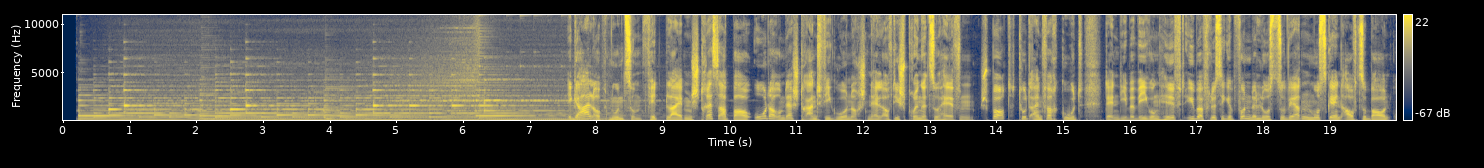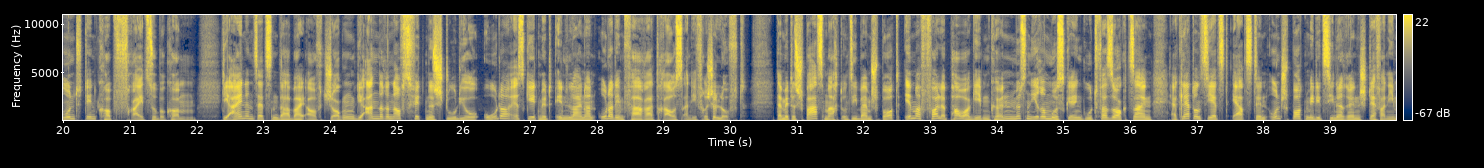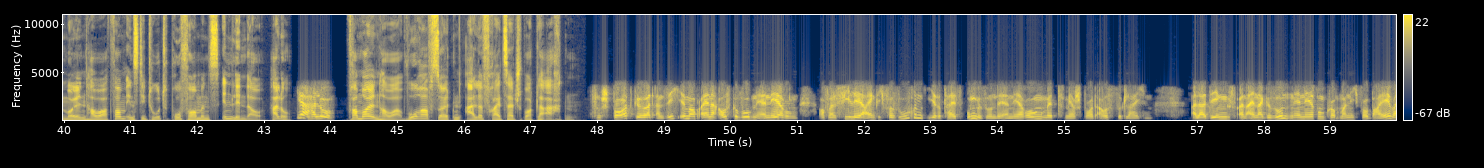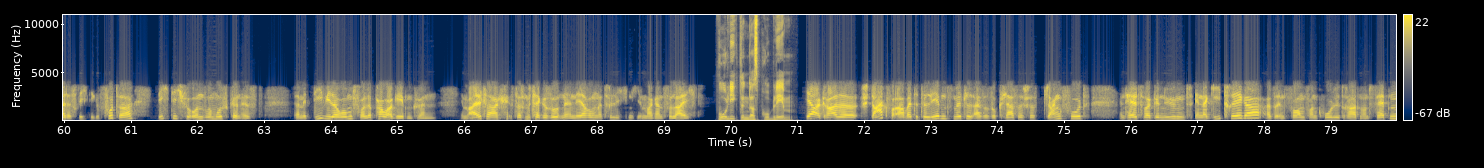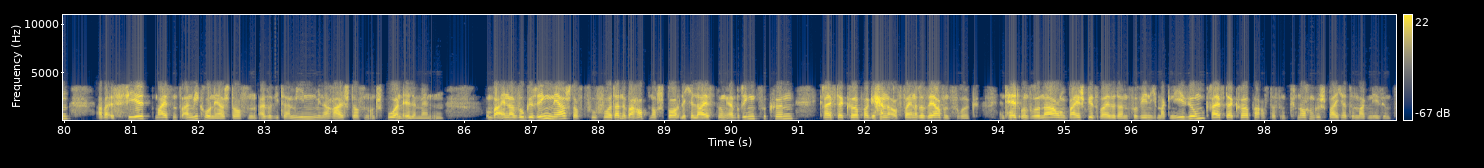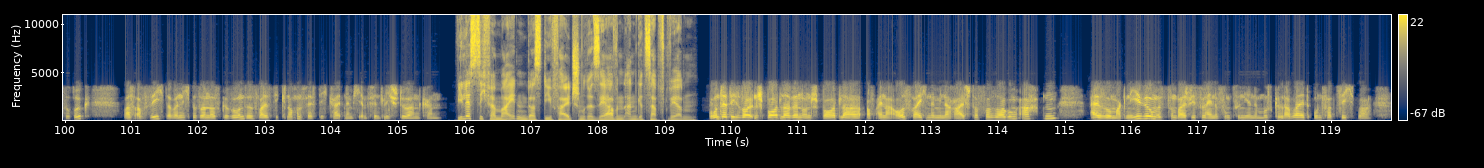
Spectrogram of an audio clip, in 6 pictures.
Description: Radiobeitrag "Sport und Magnesium"
diasporal-podcast-sport-magnesium.mp3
